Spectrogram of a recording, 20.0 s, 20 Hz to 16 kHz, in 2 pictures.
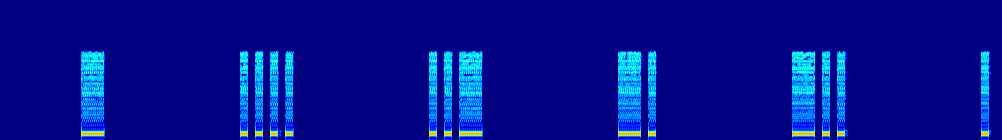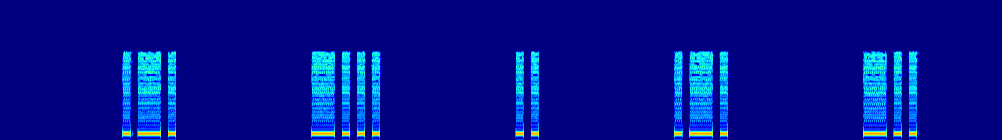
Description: Morse code, heard as a keyed tone, about 16 wpm, spaced as for 5 wpm, 800 Hz. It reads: THUNDERBIRD
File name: (spaced) / QSOs Spaced-mp3s / WD0BGP 1 @10 sp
